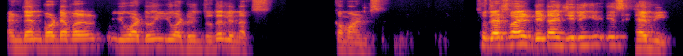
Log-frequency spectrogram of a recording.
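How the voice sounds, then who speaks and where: A male instructor giving a live online lecture, explaining in a loose, rambling way with many restarts. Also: a little high.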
